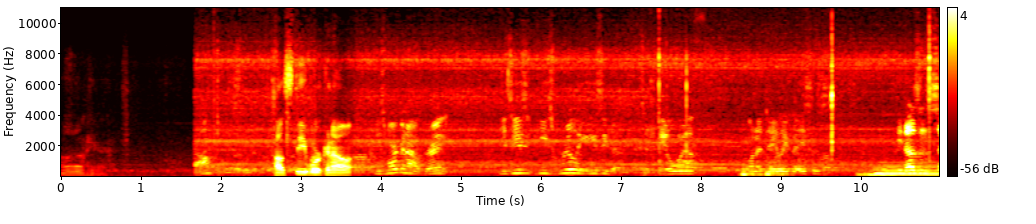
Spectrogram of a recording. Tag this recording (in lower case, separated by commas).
speech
